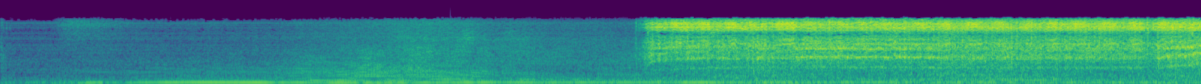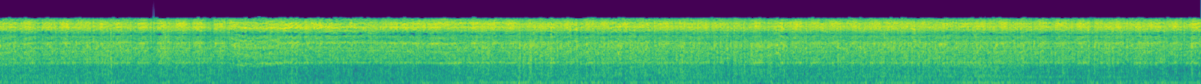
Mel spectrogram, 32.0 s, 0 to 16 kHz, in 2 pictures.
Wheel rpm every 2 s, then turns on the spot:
0, 0, 0, 0, 90, 160, 160, 170, 230, 220, 230, 230, 230, 240, 230, 230.
none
